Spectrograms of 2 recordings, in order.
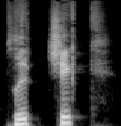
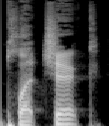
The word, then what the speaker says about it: Plutchik: familiar with is the Plutchik wheel. And he was actually American, so they probably called him Plutchik, but Plutchik is probably how his ancestors pronounced the name, who was developed by psychologist Robert Plutchik in 1980.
